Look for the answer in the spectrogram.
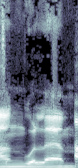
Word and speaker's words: Angoulême: Kind of like how you were transatlantic in Angoulême. – That was actually really close to how it's pronounced. It's Angoulême.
